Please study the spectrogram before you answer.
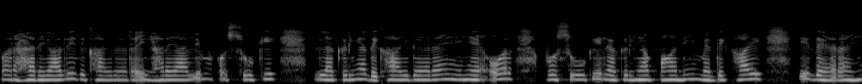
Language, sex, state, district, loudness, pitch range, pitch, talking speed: Hindi, female, Bihar, Begusarai, -32 LUFS, 205-220 Hz, 210 Hz, 175 wpm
